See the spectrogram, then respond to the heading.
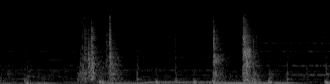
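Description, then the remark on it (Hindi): The metal gate of a house opens after the doorbell is rung, with two heavy clanking, rattling bursts over a low mechanical hum, moderately loud, with no one speaking. “मैं उनके घर गया और घंटी बजाई गेट खुला”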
